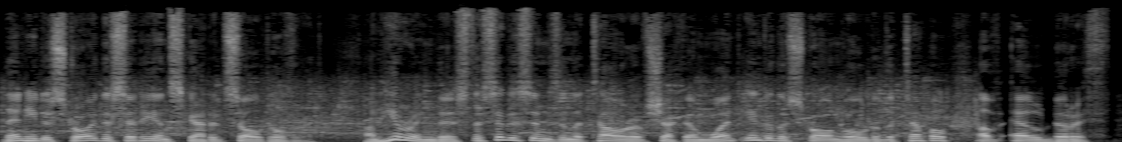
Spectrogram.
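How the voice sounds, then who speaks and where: A man narrating a dramatized audio Bible in a measured, clearly enunciated storytelling style. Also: mid-range voice, expressive, noisy background.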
